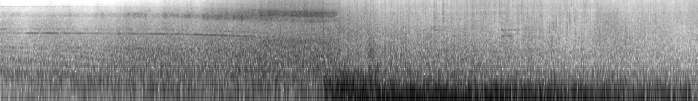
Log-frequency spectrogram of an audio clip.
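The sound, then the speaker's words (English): A jet roars overhead with a high engine whine sliding downward, then a sudden deep explosion erupts and rumbles on heavily as the plane crashes into the South Tower of the World Trade Center. No one speaks. “The plane was getting close, too close to the World Trade Center, and then suddenly, it crashes directly into the South Tower and explodes.”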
